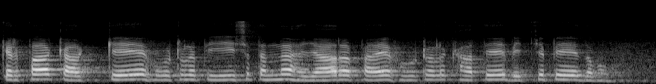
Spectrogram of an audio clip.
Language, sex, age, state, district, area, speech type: Punjabi, male, 45-60, Punjab, Fatehgarh Sahib, urban, read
